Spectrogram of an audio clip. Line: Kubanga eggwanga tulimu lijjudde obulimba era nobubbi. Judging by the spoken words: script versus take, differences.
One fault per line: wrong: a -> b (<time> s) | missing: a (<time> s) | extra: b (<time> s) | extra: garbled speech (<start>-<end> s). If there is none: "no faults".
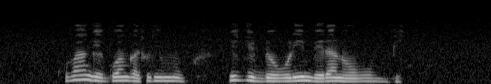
no faults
